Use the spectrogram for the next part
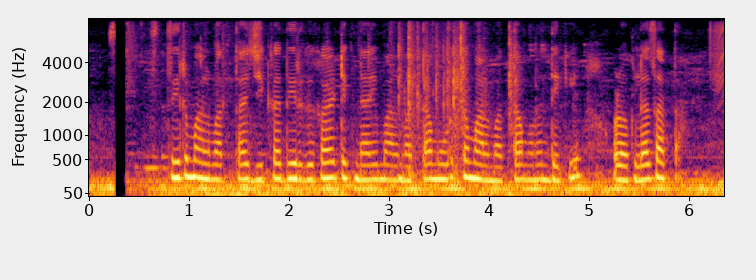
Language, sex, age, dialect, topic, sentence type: Marathi, female, 25-30, Southern Konkan, banking, statement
